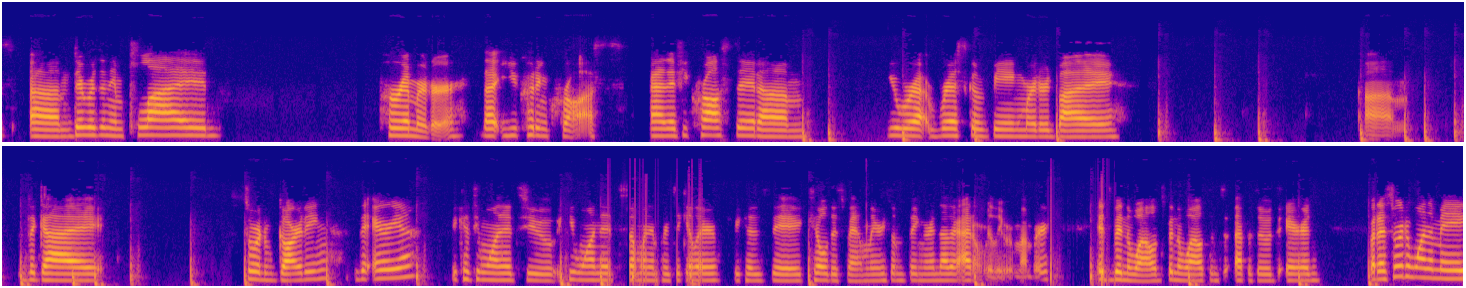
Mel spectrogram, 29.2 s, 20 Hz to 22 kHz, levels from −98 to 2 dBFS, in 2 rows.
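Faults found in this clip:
Comfort noise in place of the background, 8.49–8.85 s and 27.99–28.27 s: real background becomes flat, featureless hiss, about 2 dB louder then about 6 dB quieter; likely Opus DTX. Spectrogram shows smooth uniform band.

Processor overload crackle, 20.68–21.62 s and 25.08–25.75 s: gritty tearing from dozens of missed deadlines, each a hard-edged silent dropout fitting roughly 10 ms buffers. Waveform shows dense notches; spectrogram, vertical streaks.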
